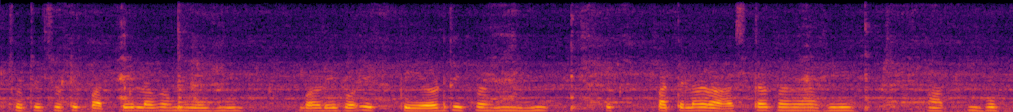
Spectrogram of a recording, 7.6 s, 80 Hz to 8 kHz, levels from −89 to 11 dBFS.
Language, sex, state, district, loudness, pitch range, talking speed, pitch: Hindi, female, Bihar, Jamui, -17 LUFS, 210-230 Hz, 155 wpm, 220 Hz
